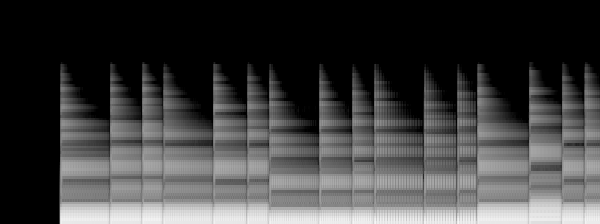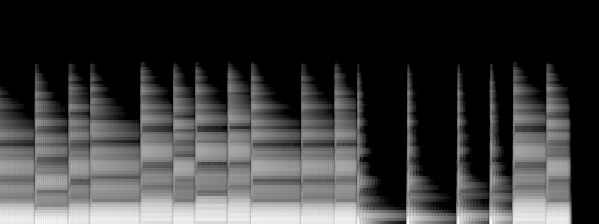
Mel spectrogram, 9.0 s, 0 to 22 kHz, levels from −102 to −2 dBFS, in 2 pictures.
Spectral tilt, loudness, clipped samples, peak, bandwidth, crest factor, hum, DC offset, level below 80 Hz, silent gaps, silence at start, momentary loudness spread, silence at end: -11 dB/octave; -13 LUFS; under 0.1%; 0 dBFS; 4.3 kHz; 12 dB; none; 0.7%; -16 dBFS; none; 0.45 s; 8 LU; 0.2 s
